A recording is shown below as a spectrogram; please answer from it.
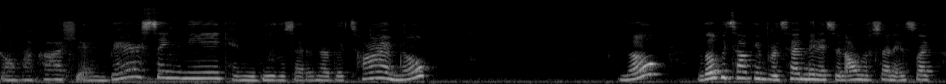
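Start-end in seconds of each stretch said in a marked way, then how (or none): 0.0-4.0 softer, mortified under-the-breath plea; embarrassed mumble. Retold or imitated. Embarrassed kid begging parent to stop, quiet and mortified. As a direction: hiss it quietly so nobody hears. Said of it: "you're just in the store like".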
